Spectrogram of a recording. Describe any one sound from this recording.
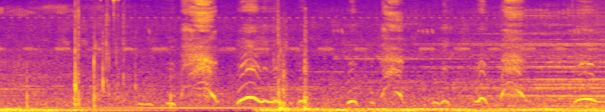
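A car door opens and shuts with a clunk.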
